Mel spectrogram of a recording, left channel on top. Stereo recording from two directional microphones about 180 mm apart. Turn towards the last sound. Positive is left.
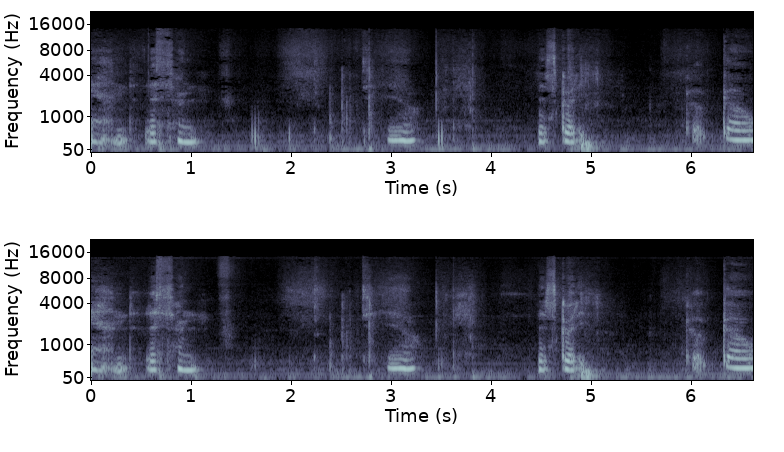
turn(degrees=-10)  # may be behind; listen again after turning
